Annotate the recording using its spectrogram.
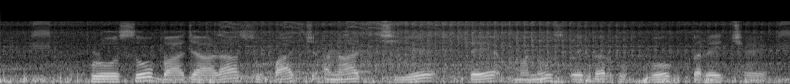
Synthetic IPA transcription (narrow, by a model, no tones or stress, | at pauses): kɽoːsoːbaːd͡ʒaːɽaːsupaːt͡ʃənaːd͡ʒt͡ʃʰijeː | t̪eːmənuːsʋeːkəɾʊpbʱoːɡkəɾeːt͡ʃʰeː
